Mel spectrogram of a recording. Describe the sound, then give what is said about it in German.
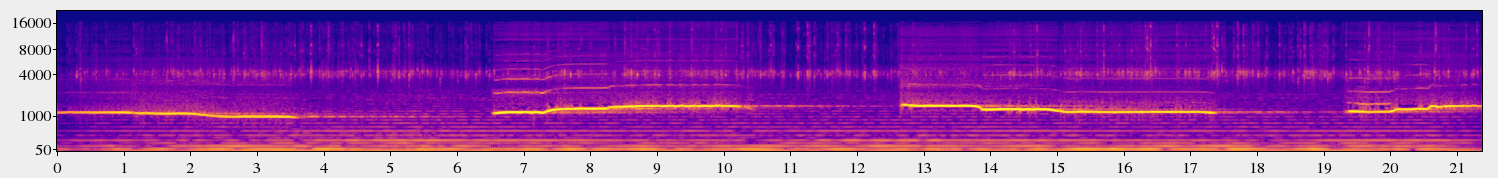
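An ancient flute made from a bear's thigh bone, kept in a museum, plays a slow melody of long, breathy, whistle-like notes with gentle slides between pitches over a soft low drone. “wurde aus dem Oberschenkelknochen eines Bären hergestellt. Und das Besondere hier im Museum ist, ein Musiker hat eine ganze CD mit Musik aufgenommen, die er mit dieser Flöte spielt.”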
